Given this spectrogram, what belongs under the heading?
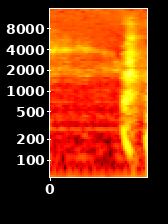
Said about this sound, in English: Sorry, the cats are fighting, and Twiglet got weird about it. But no, he's still playing. He wants to play.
